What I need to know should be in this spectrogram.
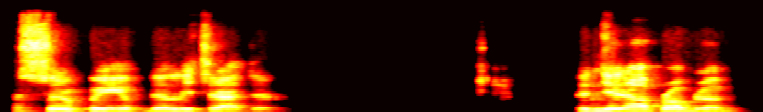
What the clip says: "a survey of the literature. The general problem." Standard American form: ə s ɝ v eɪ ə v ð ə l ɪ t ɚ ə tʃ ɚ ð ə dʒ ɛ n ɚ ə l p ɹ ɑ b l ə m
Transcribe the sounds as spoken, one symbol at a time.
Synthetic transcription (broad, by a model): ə s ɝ w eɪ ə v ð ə l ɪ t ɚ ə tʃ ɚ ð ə dʒ ɛ n ɚ ə l p ɹ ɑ b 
